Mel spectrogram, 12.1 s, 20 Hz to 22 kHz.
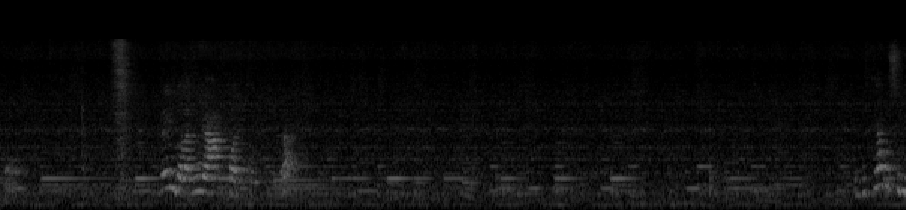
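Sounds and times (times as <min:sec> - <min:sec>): faint television music: 0:00.0 - 0:12.0.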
